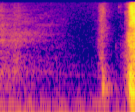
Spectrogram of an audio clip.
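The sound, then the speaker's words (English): A sudden, loud sneeze caused by hay fever bursts out right at the end after near-quiet, with a faint breathy catch just before it; the sneeze itself is abruptly cut short. “Bless you.”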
